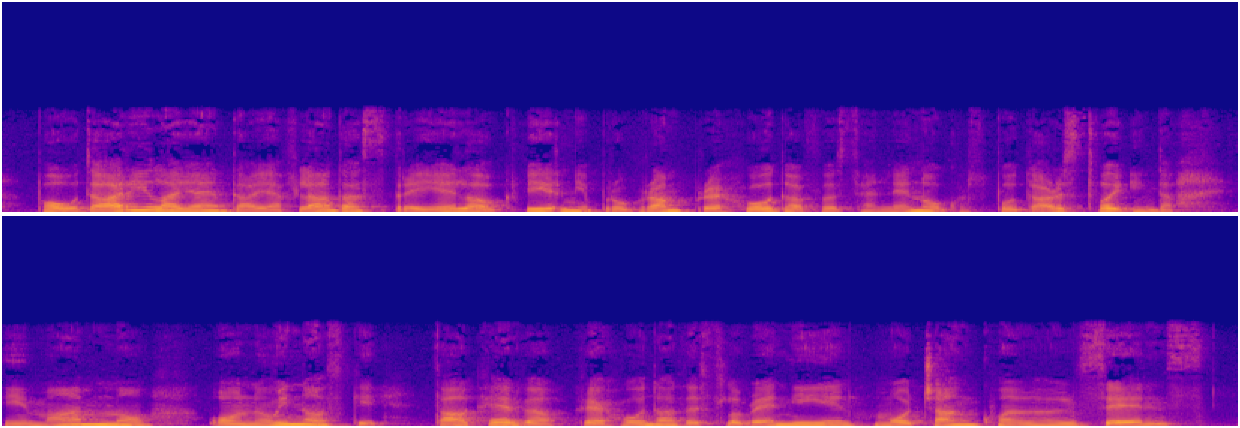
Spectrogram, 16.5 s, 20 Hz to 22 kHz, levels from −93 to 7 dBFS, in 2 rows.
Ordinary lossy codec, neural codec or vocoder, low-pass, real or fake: none; codec, 24 kHz, 0.9 kbps, WavTokenizer, medium speech release version 2; 10.8 kHz; fake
